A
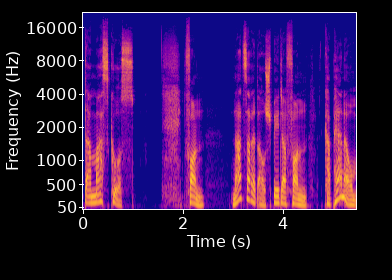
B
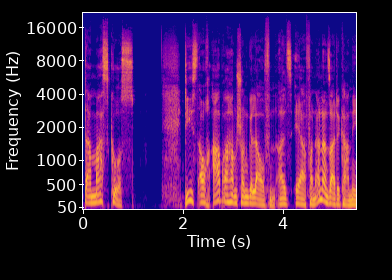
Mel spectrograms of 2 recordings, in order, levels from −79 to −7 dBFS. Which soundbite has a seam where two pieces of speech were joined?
A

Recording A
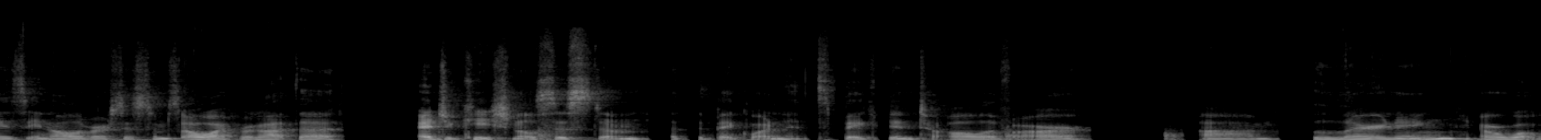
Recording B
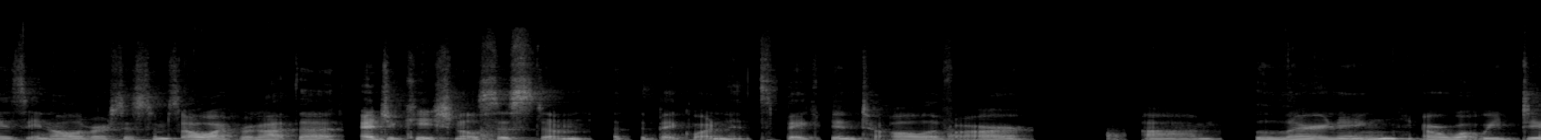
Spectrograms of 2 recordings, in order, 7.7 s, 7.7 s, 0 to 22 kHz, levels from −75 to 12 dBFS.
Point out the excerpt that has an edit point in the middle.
B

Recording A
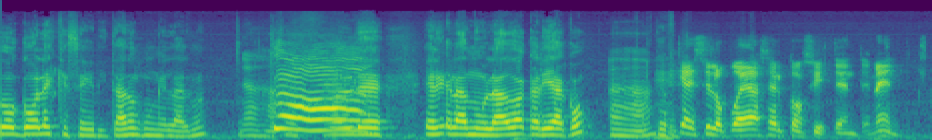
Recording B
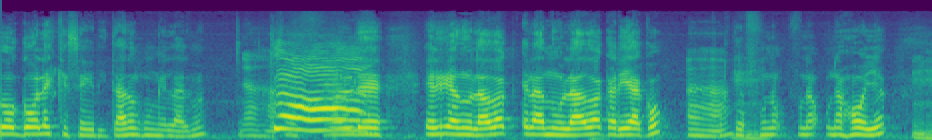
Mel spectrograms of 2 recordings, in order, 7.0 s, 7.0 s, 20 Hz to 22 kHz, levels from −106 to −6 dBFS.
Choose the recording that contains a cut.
A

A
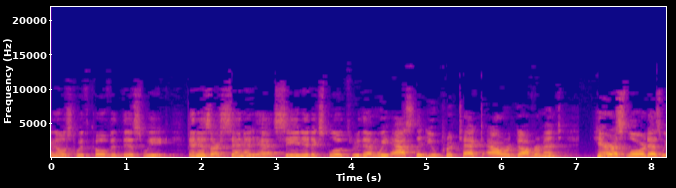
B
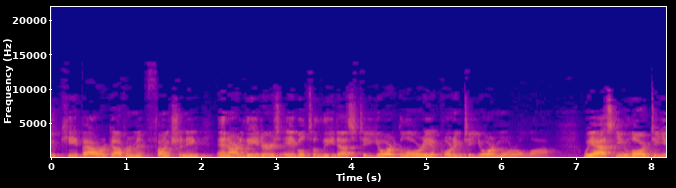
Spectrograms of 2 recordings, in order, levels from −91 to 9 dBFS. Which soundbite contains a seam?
A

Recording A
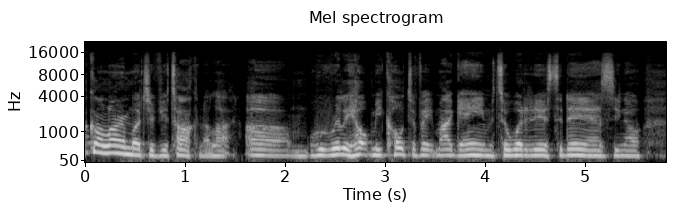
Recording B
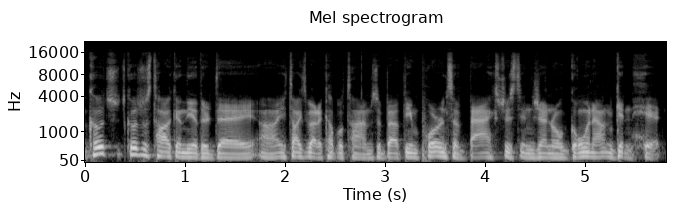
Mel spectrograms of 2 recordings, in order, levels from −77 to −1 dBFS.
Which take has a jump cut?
A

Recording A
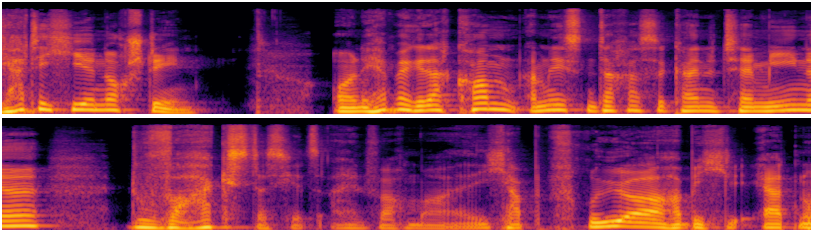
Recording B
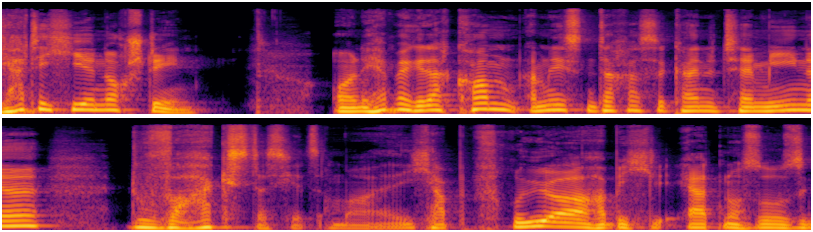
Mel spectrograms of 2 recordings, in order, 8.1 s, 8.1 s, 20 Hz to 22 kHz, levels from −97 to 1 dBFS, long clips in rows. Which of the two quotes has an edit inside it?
B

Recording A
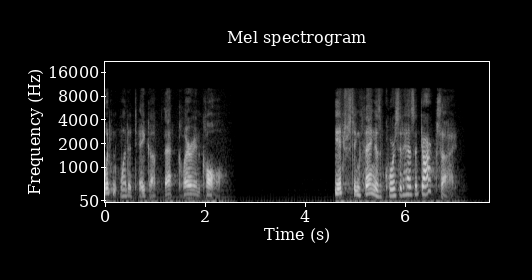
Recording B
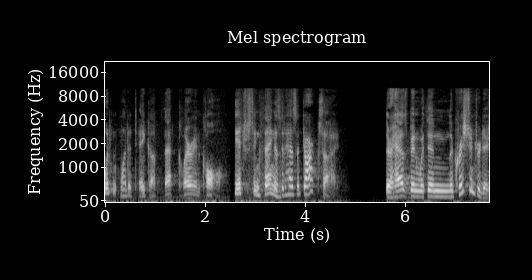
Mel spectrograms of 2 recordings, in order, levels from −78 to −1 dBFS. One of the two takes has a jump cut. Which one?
B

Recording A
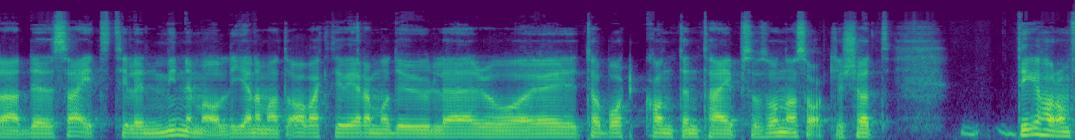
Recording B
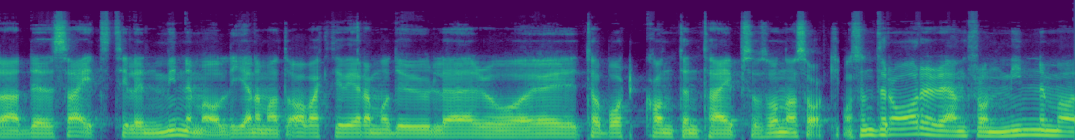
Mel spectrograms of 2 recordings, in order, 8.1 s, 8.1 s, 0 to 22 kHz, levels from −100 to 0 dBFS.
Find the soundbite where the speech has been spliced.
B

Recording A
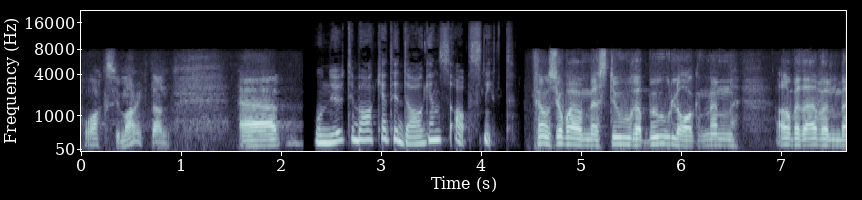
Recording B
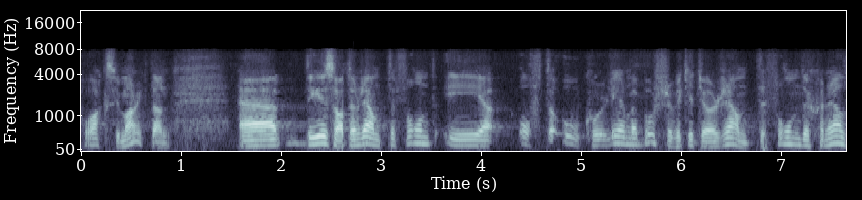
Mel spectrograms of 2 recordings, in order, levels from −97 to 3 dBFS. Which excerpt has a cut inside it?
A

